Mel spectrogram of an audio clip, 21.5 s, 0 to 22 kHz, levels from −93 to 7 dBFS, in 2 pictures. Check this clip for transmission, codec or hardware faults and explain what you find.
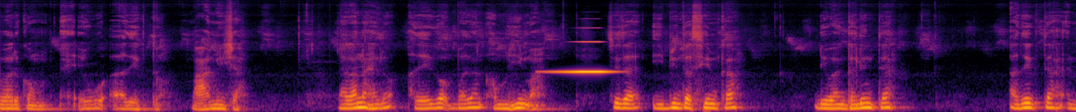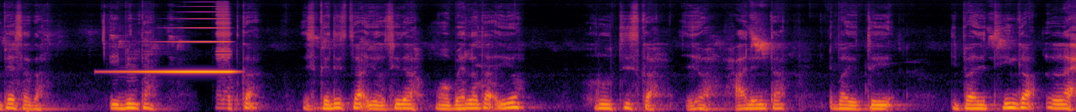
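Two kinds of fault are present in the speech: two isolated clicks and two bursts of acoustic feedback.

Dropped samples, at 4.19 s just after "lagana helo" and at 15.73 s just after "sida moobilada": each is a single sharp click. The likely cause is a tiny gap in the sample stream, a small fraction of a millisecond, so the waveform jumps abruptly to a later value. Nothing audible is removed; the discontinuity itself produces the brief broadband tick.

Loudspeaker feedback squeal, from 5.36 to 6.30 s and again from 11.71 to 13.21 s: a steady 1.6 kHz tone rises out of the speech and swells into a whistle. The microphone is hearing its own loudspeaker, and at that frequency the loop gain tops unity, so the tone feeds on itself. It builds over about half a second the first time, reaching roughly 10 dB above the speech. 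The second time it builds over about a second and peaks roughly 5 dB above.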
